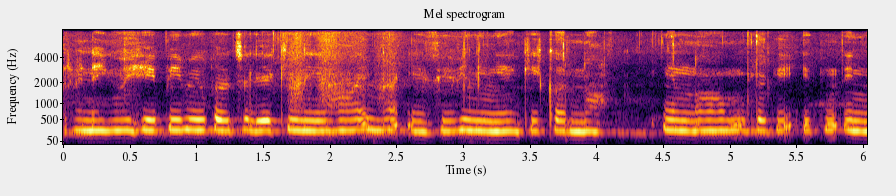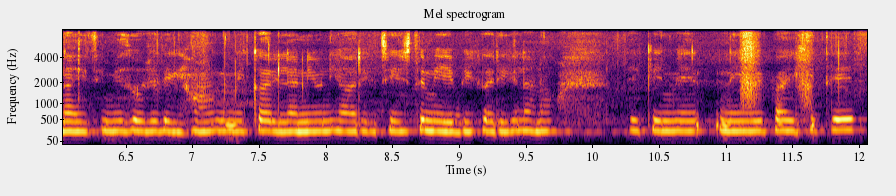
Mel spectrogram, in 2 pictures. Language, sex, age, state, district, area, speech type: Dogri, female, 18-30, Jammu and Kashmir, Jammu, rural, spontaneous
